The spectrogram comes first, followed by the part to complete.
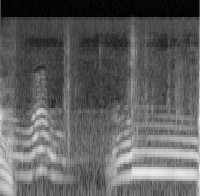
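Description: A voice calling out in long, drawn-out, howl-like tones. Just after the start there is a short call that rises and falls; then, about a second in, a long call rises and holds steady on one pitch.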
